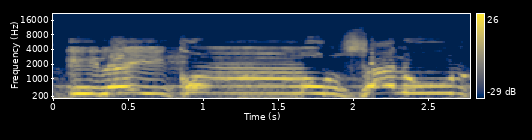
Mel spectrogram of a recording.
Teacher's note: ادغام شفوی کا مطلب یہ ہے کہ ایک میم دوسری میم کے اندر ہو کر ایک مشدد میم بن جائے گا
